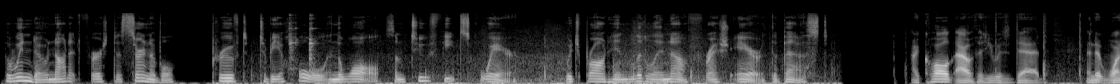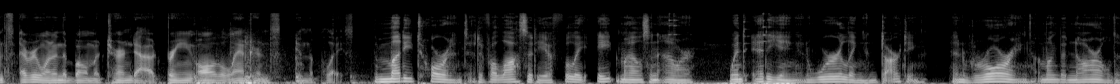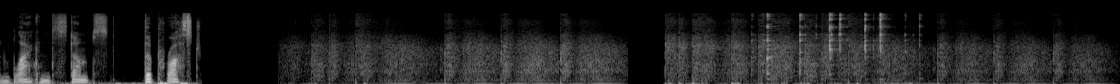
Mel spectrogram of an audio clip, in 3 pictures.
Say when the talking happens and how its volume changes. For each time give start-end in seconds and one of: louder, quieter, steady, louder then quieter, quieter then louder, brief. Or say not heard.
0.1-8.3 steady
9.1-24.4 steady.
